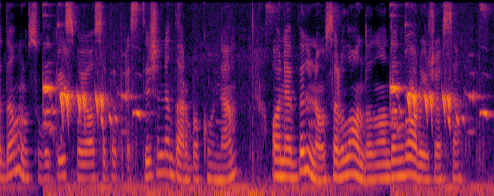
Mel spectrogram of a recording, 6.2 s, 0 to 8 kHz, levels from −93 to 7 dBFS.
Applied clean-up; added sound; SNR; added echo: none; Bird; -1 dB; none.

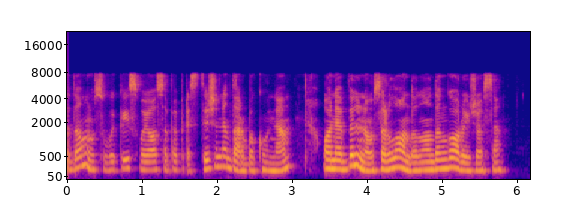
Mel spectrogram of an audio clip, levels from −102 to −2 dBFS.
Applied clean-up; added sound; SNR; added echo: none; none; none; none.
